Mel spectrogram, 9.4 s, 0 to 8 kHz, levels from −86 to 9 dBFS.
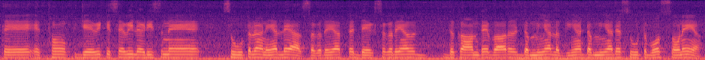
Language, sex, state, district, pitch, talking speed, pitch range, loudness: Punjabi, male, Punjab, Kapurthala, 140 Hz, 185 wpm, 130-140 Hz, -15 LUFS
